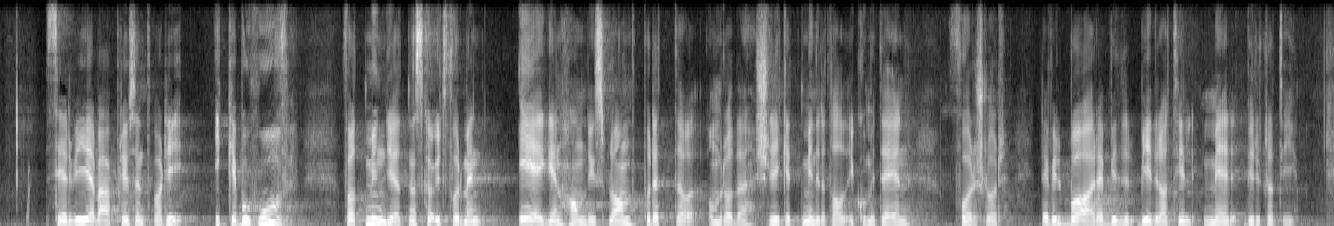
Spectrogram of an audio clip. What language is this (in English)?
Norwegian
